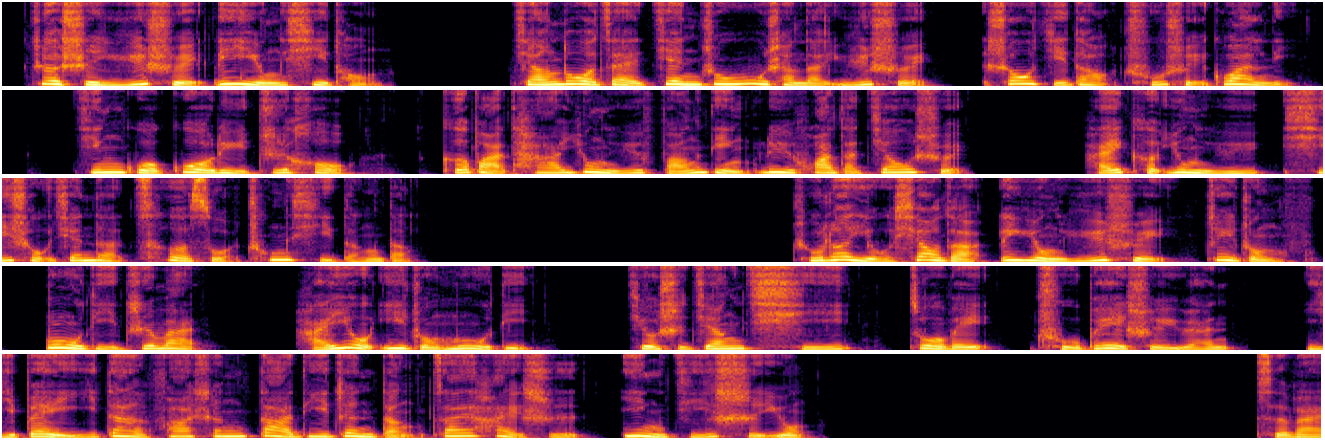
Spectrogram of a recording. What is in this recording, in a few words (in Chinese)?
Chinese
